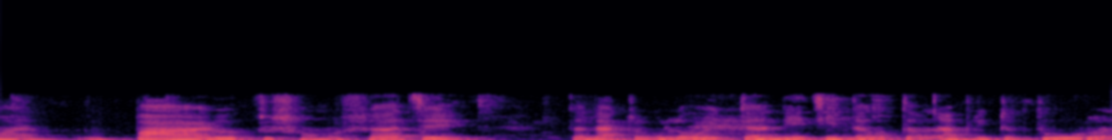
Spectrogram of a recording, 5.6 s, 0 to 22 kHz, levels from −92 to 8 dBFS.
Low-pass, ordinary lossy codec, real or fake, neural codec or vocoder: 7.2 kHz; none; real; none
